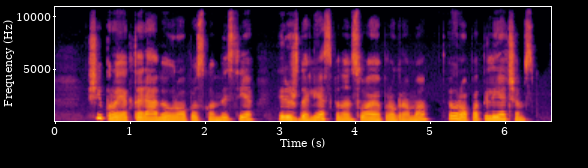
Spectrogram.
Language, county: Lithuanian, Kaunas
